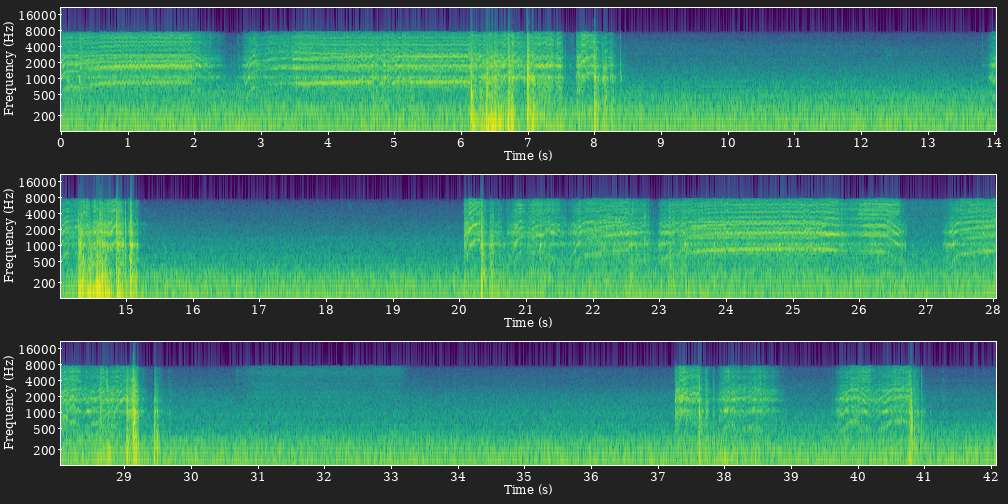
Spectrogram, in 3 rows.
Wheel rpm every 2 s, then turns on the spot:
170, 130, 210, 210, 40, 0, 0, 100, 0, 0, 110, 130, 210, 110, 140, 0, 0, 0, 20, 50, 70.
none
